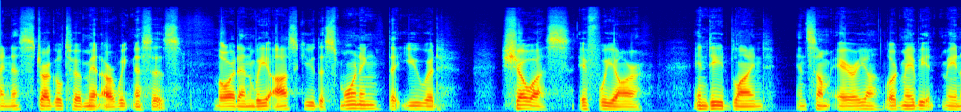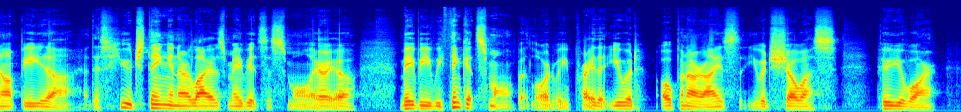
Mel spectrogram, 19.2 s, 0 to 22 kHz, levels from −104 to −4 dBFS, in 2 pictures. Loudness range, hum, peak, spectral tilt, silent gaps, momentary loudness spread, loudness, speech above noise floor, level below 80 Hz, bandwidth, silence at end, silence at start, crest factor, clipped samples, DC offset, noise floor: 2 LU; none; -4 dBFS; -5.5 dB/octave; none; 11 LU; -25 LUFS; 37 dB; -68 dBFS; 14.5 kHz; 0.3 s; 0 s; 22 dB; under 0.1%; under 0.1%; -63 dBFS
